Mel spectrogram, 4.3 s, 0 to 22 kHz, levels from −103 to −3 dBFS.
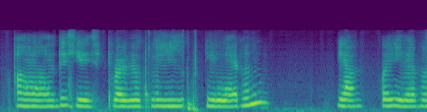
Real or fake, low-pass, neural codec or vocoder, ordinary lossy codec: fake; 7.2 kHz; codec, 16 kHz, 1 kbps, FreqCodec, smaller model; none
